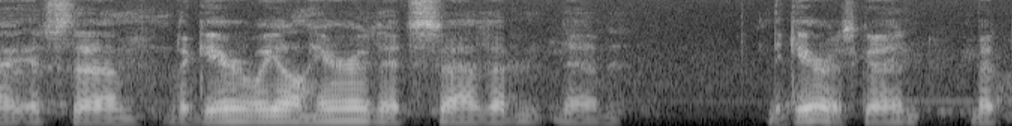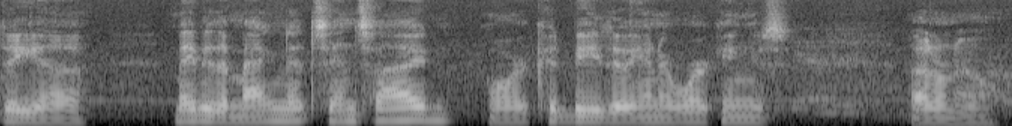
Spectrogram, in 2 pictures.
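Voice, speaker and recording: Slow-talking man over clear background noise. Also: mid-range voice, darkish tone, poor audio. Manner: halting, thinking aloud. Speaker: repair hobbyist showing his work. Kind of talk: casual unscripted repair demonstration.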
